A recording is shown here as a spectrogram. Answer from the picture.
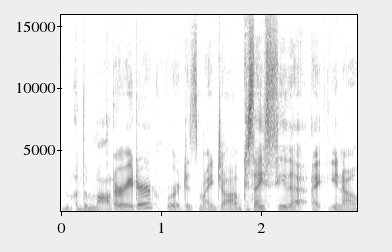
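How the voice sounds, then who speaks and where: A woman with an American accent, fairly low in pitch, with lively intonation. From Michigan, outside Detroit. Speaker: writer and community founder. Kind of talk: podcast interview. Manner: fast; fumbles words when excited.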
